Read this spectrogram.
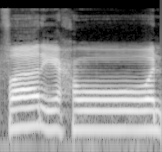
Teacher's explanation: farihun ini Panjang boleh dua boleh empat boleh enam ketukan karena Mad Arid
